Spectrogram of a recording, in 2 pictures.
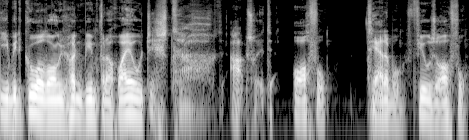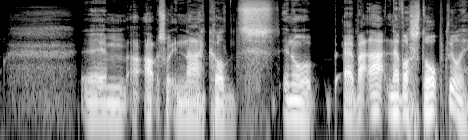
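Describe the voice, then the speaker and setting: A man with a west coast Scottish accent talks at a very fast pace, his pitch fairly low with ordinary variation. The sound is dry and close with no echo, in a very clean recording with a silent background. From Scotland, Ayrshire. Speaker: podcast host. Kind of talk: casual monologue. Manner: slurred, mumbly.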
